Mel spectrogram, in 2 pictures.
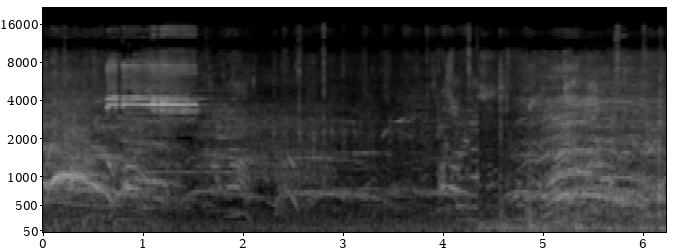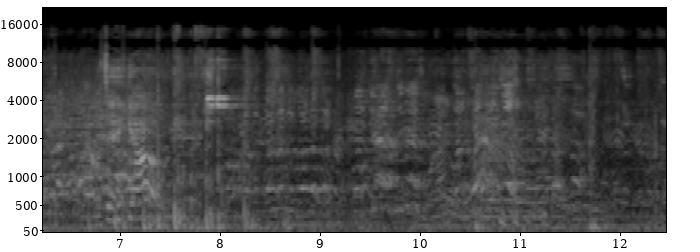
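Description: Voices of players and spectators shouting and talking over a basketball game, with a ball bouncing on the court. Two brief shrill high tones stand out, near the start and about eight seconds in.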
